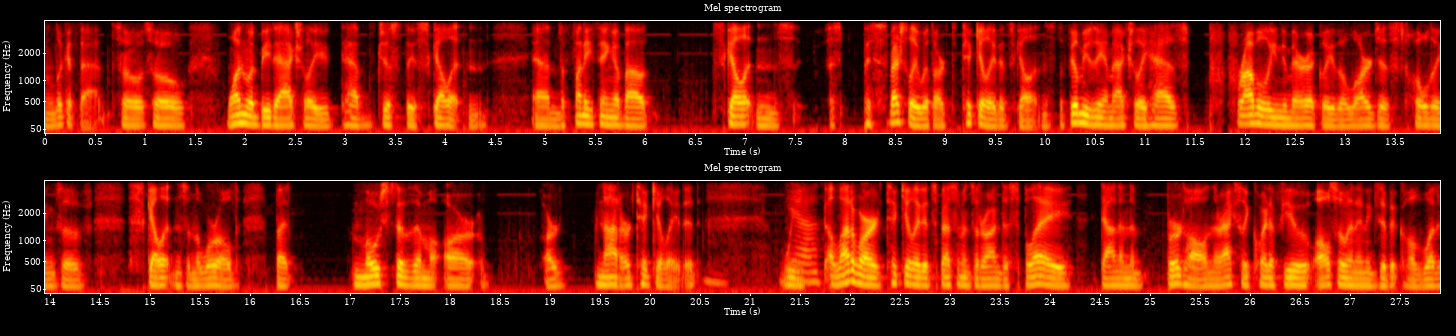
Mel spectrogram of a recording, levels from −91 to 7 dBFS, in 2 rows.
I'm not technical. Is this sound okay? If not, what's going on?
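No. A faint computer activity noise, a fine buzz pulsing around a thousand times a second, runs underneath, caused by the computer's own electrical activity leaking into the audio.

There are two short stalls from a late packet, at 11.75 s and 17.36 s. The audio briefly holds a sound, for about 70 ms and then 40 ms, while waiting for delayed data.

From 14.41 to 15.65 s, a jitter buffer speed-up plays the speech about 5% faster at the same pitch, trimming roughly 70 ms to catch up.

The dull, phone-like tone, with nothing above 4 kHz, is normal for this call connection.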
